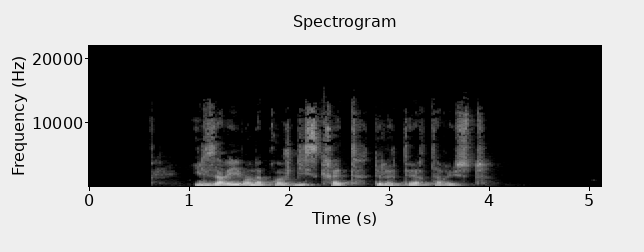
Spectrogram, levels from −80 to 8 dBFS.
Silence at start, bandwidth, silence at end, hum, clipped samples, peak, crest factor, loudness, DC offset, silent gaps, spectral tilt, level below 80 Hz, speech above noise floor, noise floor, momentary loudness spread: 1.05 s; 14 kHz; 1.15 s; none; under 0.1%; -4 dBFS; 20 dB; -21 LUFS; under 0.1%; none; -5 dB/octave; -60 dBFS; 66 dB; -87 dBFS; 13 LU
